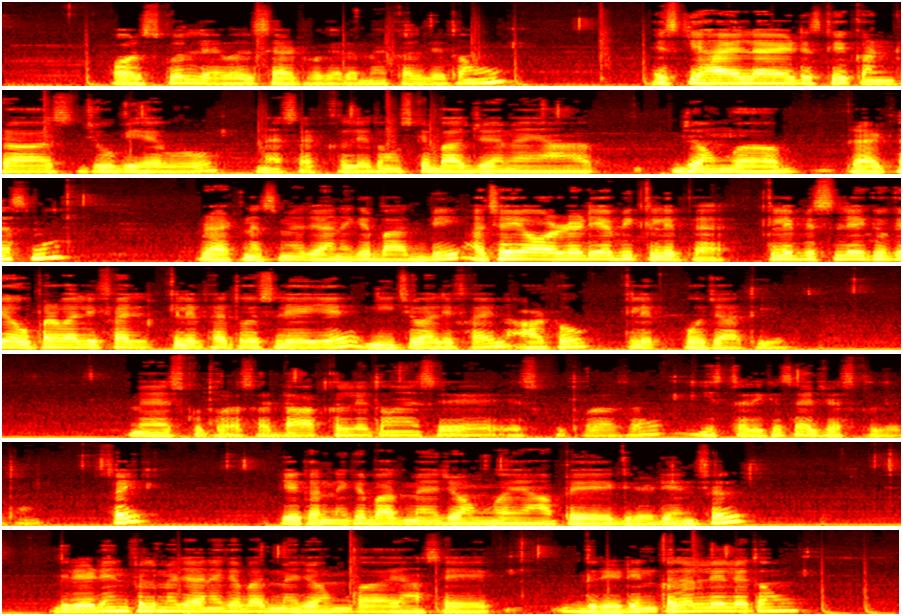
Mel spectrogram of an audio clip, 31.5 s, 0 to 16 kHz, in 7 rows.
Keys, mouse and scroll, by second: 17.9-23.1 drag.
